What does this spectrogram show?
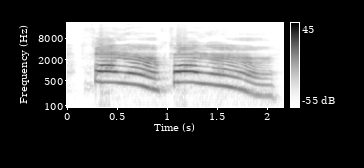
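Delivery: very loud, high alarm shout; yelling. Acted. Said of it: "and he yelled out".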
